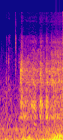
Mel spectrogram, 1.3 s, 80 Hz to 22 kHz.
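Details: 2004 Nissan Maxima crank-no-start with security light on, fixed by replacing broken relay: engine catches at once and settles into steady even low rumble, no misses or knocks; starts and runs healthy.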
